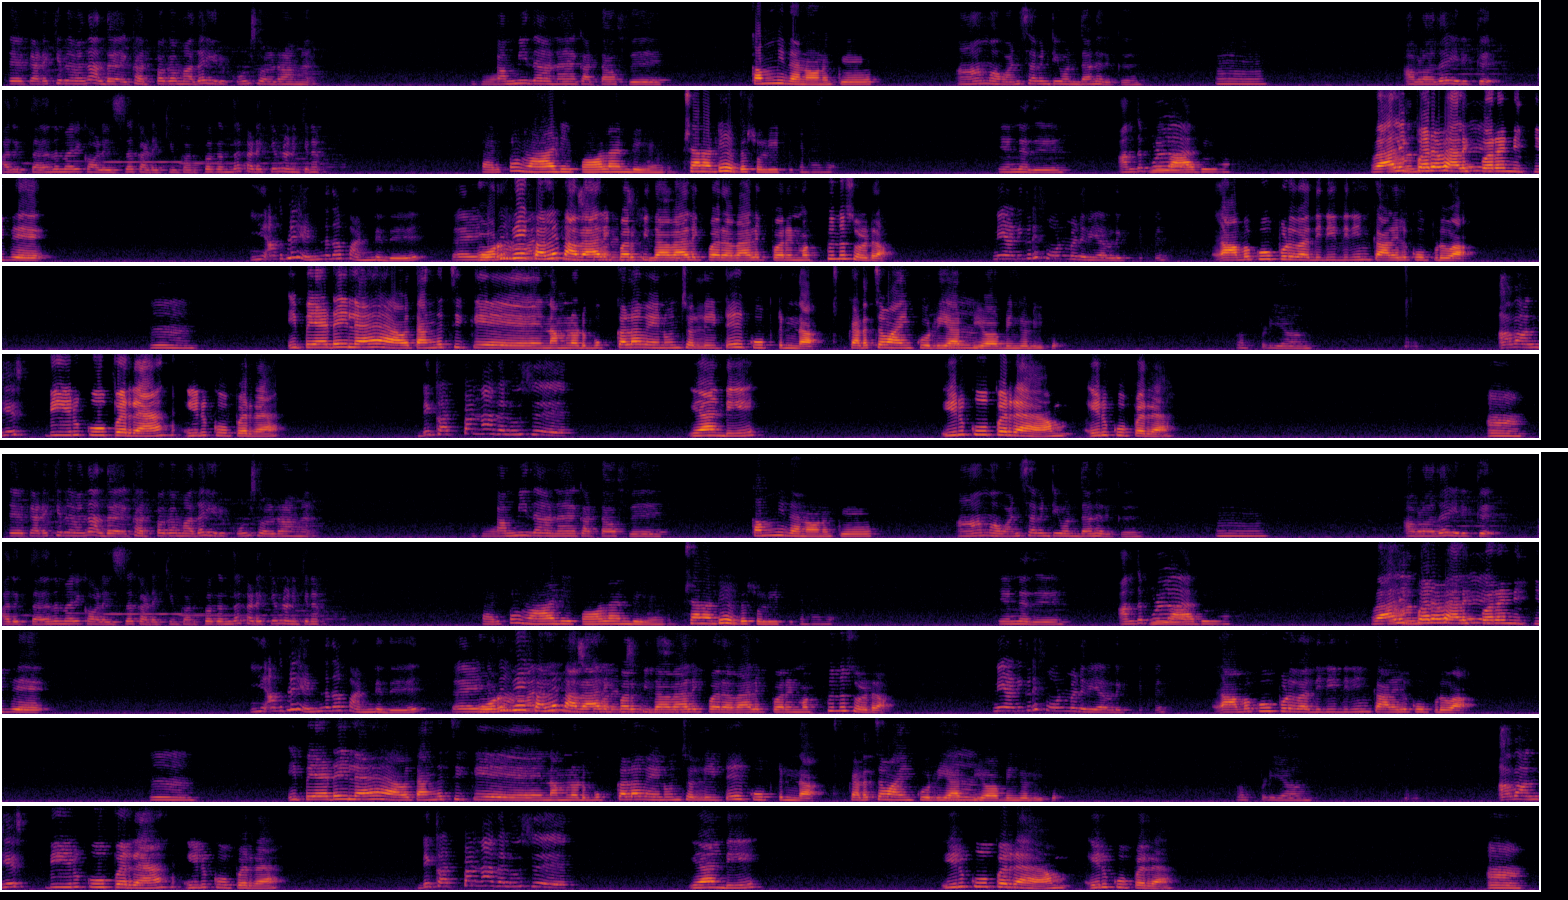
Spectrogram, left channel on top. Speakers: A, in the centre; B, on the left.
A: கிடைக்கிற வந்து அந்த கற்பகமாதான் இருக்கும்ன்னு சொல்றாங்க
B: ஓ
A: கம்மி தானே கட் ஆப்பு
B: கம்மி தானா உனக்கு
A: ஆமா ஒன் செவன்டி ஒன் தான இருக்கு
B: உம்
A: அவ்வளவுதான் இருக்கு அதுக்கு தகுந்த மாரி காலேஜ் தான் கிடைக்கும் கற்பகம் தான் கிடைக்கும்னு நினைக்கிறேன்
B: கரிப்பா மாடி போலாண்டி ரிக்ஷானாிட்டே எப்ப சொல்லிட்டு இருக்கேன் நானு
A: என்னது அந்த புள்ள
B: நீ வாடி வேலைக்கு
A: அ அந்த
B: போற
A: புள்ளைகிட்ட
B: வேலைக்கு போற நிக்குது
A: அந்த புள்ள என்னதான் பண்ணுது அ என்னது
B: ஒரே
A: ஆலிம்
B: காலை
A: கிளாஸ்
B: நான் வேலைக்கு
A: போறேன்னு
B: பருப்பிதா
A: சொல்லுச்சு
B: வேலைக்கு போறேன் வேலைக்கு போரன் மட்டும்தான் சொல்றா
A: நீ அடிக்கடி போன் பண்ணுவியா அவளுக்கு
B: அவ கூப்பிடுவா திடீர் திடீனு காலையில கூப்பிடுவா
A: உம்
B: இப்ப இடையில அவ தங்கச்சிக்கு நம்மளோட புக்கெல்லாம் வேணும்னு சொல்லிட்டு கூப்பிட்டு இருந்தா கட பச்சம் வாங்கிகூறி
A: ம்
B: யார்டோ அப்படின்னு சொல்லிட்டு
A: அப்படியா
B: <inaudible>
A: அவ அங்
B: நீ இரு கூப்பிடுறே இரு கூப்படுற
A: இப்படி கட் பண்ணாத லூசு
B: ஏண்டி இருக்கோப் கூப்பிடறே அம் இரு கூப்படுற
A: உம்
